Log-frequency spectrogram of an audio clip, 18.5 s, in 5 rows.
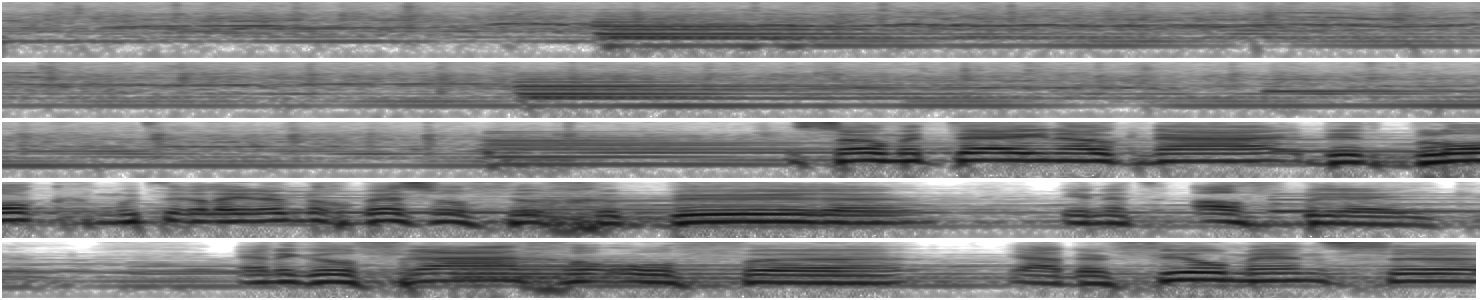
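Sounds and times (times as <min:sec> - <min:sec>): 
crowd applauding: 0:00.0 - 0:10.8
sustained chord-like music: 0:00.0 - 0:18.4
speech: 0:09.5 - 0:14.8, 0:15.4 - 0:18.4.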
